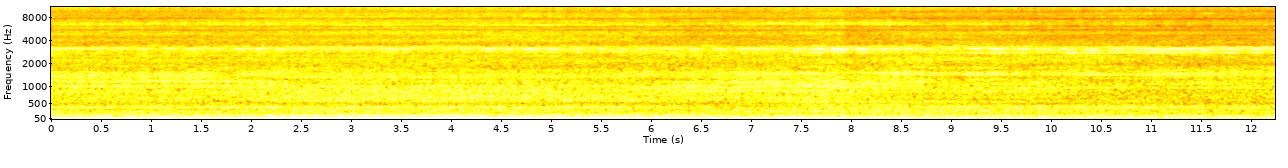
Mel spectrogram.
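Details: 1994 Impala SS with blower, after replacing the Racetroix fuel pump relay to fix an intermittent fuel pump fault: strong, steady run with a constant high blower whine over a low rumble, no stumbling or cutting out.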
